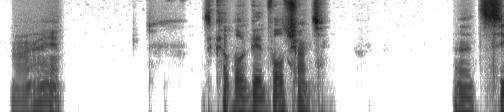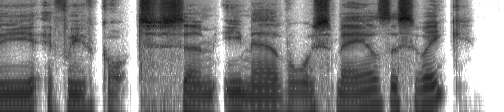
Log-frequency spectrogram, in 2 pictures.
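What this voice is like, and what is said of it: Put-on accent. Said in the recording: “Don't know why I'm talking in an accent.”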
